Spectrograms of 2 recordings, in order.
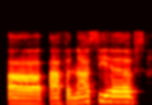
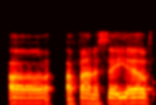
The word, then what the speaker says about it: Afanasyev: we will have a book talk on Viktor Afanasyev's Historical Materialism. So that is Sunday, November 24th at 11 a.m. Eastern. We will have a book talk on historical materialism, the book written by Viktor Afanasyev, or Afanasyev, I've heard both pronunciations.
